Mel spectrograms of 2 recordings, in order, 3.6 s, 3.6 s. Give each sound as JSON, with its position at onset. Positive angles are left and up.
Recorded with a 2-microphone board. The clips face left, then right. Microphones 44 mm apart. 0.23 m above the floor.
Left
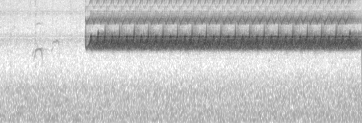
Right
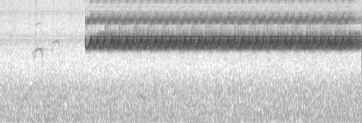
{"t": 0.9, "sound": "a siren", "side_deg": -45, "distance_m": 10.0}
